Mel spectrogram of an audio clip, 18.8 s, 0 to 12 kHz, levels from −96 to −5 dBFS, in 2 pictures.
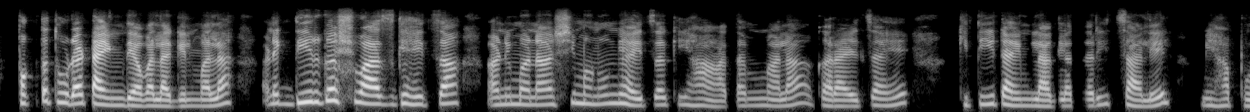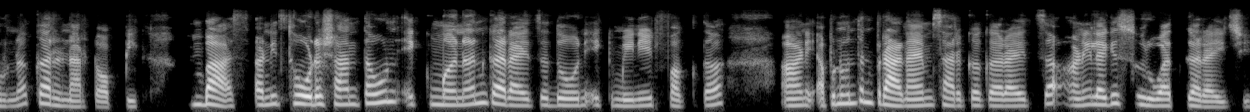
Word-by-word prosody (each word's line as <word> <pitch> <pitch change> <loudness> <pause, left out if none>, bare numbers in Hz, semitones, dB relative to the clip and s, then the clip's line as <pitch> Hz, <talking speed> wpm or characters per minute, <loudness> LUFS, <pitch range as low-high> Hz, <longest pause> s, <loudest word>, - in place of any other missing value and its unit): फक्त 270 +4 +1
थोडा 280 -3 +6
टाईम 225 -4 +9
द्यावा 195 -2 +3
लागेल 185 -1 +1
मला." 220 +7 +2 0.3
आणि 270 - -2
1 255 -2 -4
दीर्घ 310 +3 +3
श्वास 255 -7 +5
घ्यायचा 260 +1 +1 0.2
आणि 225 +2 -2
मनाशी 230 +2 0
म्हणून 260 -1 -5
घ्यायचं, 225 -4 -1
की 230 - -12
"हां, 205 -4 -6
आता 185 +3 -9
मला 205 +7 -5
करायचं 185 +1 -3
आहे, 210 +7 -7 0.4
कितीही 240 +3 -7
टाईम 200 -4 +1
लागला 190 0 -2
तरी 205 +4 -7
चालेल, 185 +7 -3 0.3
मी 205 - -10
हा 200 +1 -8
पूर्ण 185 +3 -8
करणार 200 -10 0
टॉपिक. 165 +1 -6 0.5
बास! 210 -7 +4
आणि 225 +2 -1
थोडं 245 -2 +5
शांत 235 +1 0
होऊन 295 +4 +1
एक 235 - -23
मनन 225 +5 +1
करायचं 210 -5 +3
2-1 205 -1 -4
मिनिट 195 +3 -1
फक्त. 185 +2 -6 0.5
आणि 200 0 +2
आपण 250 - -2
म्हणतो 270 +5 -1
ना, 300 - 0
प्राणायामसारखं 200 -1 +3
करायचं 190 +5 -1
आणि 210 +2 -1
लगेच 235 +4 +2
सुरुवात 200 -4 0
करायची. 165 -4 -2
215 Hz, 165 wpm, -25 LUFS, 195-245 Hz, 0.5 s, टाईम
